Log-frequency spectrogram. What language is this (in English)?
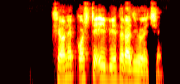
Bangla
